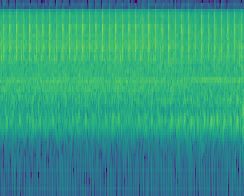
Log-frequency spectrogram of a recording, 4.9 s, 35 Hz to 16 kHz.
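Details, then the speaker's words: VAZ 124 16-valve engine (2110-12/Priora), hot near 90°C, oil pressure about 2 bar at idle, 3.5 revving: crisp regular ticking about twice a second over quiet idle, coming and going after head rebuild; cause unknown. "До 3,5 поднимается, когда газуешь. Все, перестал стучать. Вот что вот, блять, ему надо? То стучит, то не стучит, то стучит, то не стучит."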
